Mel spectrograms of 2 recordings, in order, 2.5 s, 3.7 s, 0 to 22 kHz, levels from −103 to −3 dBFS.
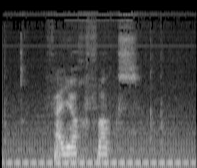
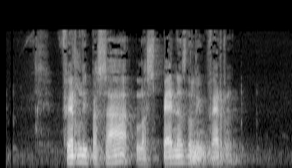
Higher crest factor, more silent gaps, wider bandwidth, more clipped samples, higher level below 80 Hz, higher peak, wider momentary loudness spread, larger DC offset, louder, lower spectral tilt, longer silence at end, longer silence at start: about the same, 20 dB vs 24 dB; neither; first, 16.5 kHz vs 11.5 kHz; neither; first, -52 dBFS vs -62 dBFS; second, -14 dBFS vs -2 dBFS; first, 15 LU vs 9 LU; neither; second, -33 LUFS vs -24 LUFS; first, -5.5 dB/octave vs -4 dB/octave; second, 0 s vs 0.75 s; second, 0.05 s vs 0.45 s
